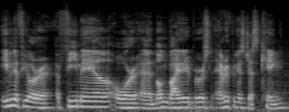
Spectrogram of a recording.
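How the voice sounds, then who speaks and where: Faint background music accompanies a man casually chatting on stream while he reacts to a webtoon and reads the chat aloud, pausing to question himself. His medium-pitched voice is slightly bright and fairly even in intonation, and he talks a little fast.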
